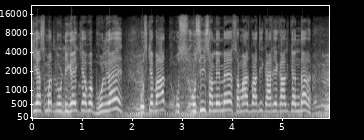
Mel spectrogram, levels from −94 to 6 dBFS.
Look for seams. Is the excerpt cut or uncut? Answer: uncut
